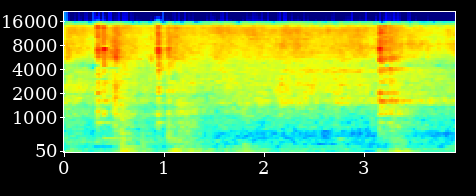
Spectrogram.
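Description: Spices and potol chingri (pointed gourd with prawns) being stirred and sautéed in a pan, giving a steady close sizzle broken by a few sharp scraping strokes of the spoon.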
